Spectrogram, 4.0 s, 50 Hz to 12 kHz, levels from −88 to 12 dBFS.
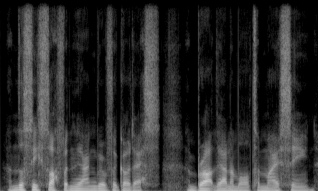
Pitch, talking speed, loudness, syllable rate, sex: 115 Hz, 225 wpm, -20 LUFS, 6.6 syllables/s, male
